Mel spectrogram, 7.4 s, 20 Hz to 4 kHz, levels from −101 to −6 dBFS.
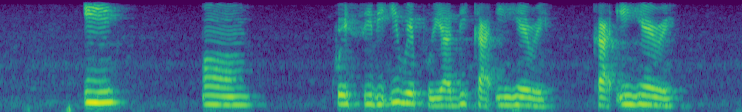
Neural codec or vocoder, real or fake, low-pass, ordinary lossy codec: none; real; 3.6 kHz; none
